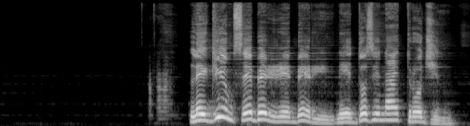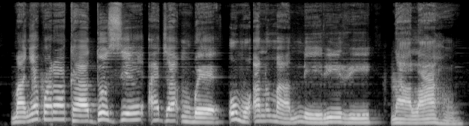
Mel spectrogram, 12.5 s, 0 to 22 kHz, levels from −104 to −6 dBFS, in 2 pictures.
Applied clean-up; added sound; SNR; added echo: neural mask model DeepFilterNet 3.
